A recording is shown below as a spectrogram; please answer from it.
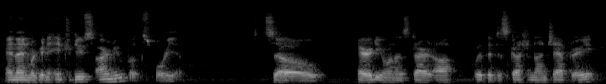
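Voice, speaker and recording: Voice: mid-range voice, fairly even intonation, fast. A podcast host leading a casual book review chat in a joking, irreverent way.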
